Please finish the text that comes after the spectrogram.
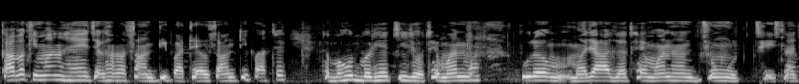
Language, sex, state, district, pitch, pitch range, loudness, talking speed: Chhattisgarhi, male, Chhattisgarh, Kabirdham, 175 Hz, 165-190 Hz, -16 LUFS, 225 wpm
